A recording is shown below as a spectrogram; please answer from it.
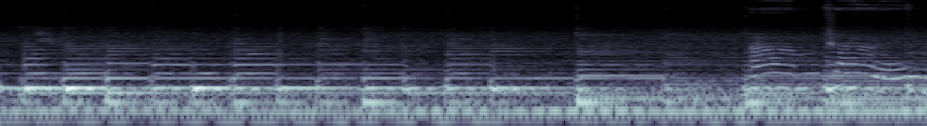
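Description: Acoustic guitar being played in a repeating picked pattern of chords, with notes sounding at a steady pace.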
